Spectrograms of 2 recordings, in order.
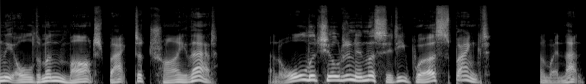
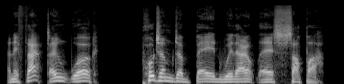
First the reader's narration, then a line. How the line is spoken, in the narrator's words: she snapped out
